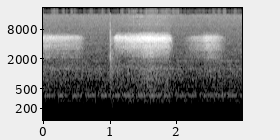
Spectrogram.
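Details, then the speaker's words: Sleeping baby boy snoring loudly, recorded close up: hissing, wheezy airflow over a few breaths with a whistling snore, described as snoring like an old man. "My baby over here snoring like a motherfucker. Oh yeah. Like an old man."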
